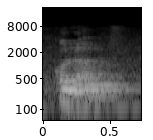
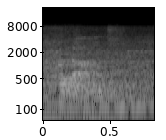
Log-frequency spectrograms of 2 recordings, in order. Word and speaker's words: coulomb: Charge is कूलम, CULOMB, कूलम। थोड़ा इसका spelling different type से होता है, कूलम, थोड़ा ध्यान दीजिएगा।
